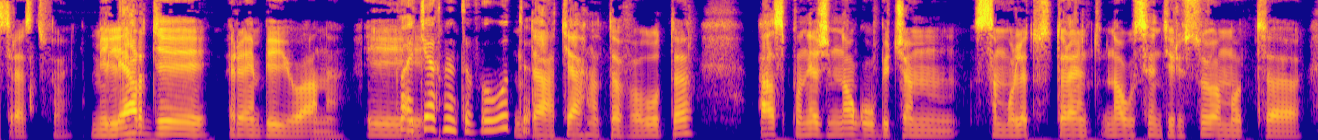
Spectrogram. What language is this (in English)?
Bulgarian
